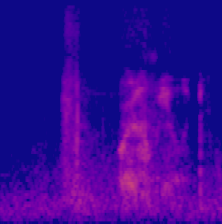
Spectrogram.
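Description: A child whispering two short, breathy phrases, the first about half a second in and the second a little after one second.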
